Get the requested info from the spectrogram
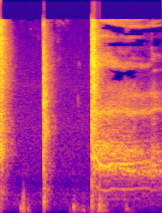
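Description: Sharp smacks of objects being struck together in a mock fight, about two a second, then a little past a second in a loud held sound with a steady pitch that slowly fades.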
